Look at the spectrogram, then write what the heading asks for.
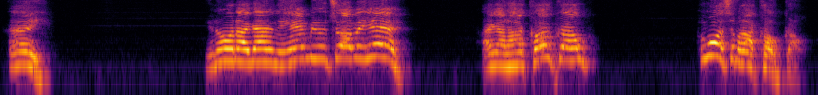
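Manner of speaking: high, loud pitchman's call; instructor's tempting shout. Retold or imitated. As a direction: call out a tempting offer across the beach. Instructor tempts trainees to quit.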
